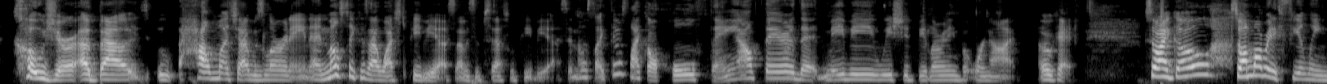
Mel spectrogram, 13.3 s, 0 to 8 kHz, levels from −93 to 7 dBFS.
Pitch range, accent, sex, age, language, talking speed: 160-215 Hz, American, female, 30-49, English, 210 wpm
